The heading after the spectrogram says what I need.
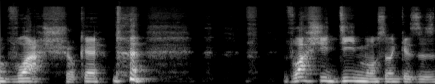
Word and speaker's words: Vlachodimos: Vlachodimos.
